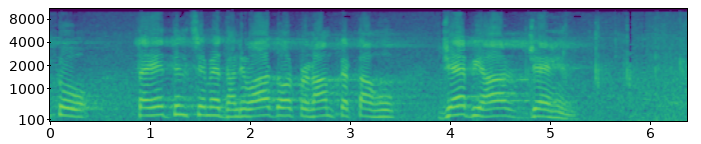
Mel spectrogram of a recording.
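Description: A man speaks into a microphone in a formal, steady voice.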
